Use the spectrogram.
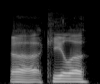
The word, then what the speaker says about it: Aquila: Aquila rhymes with tequila.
